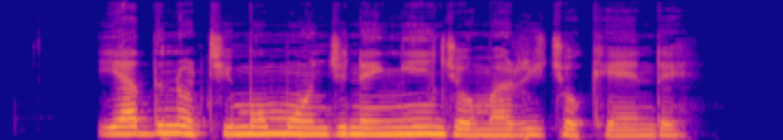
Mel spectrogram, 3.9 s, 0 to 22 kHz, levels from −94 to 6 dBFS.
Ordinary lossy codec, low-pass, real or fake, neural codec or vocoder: none; 19.8 kHz; fake; vocoder, 48 kHz, 128 mel bands, Vocos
